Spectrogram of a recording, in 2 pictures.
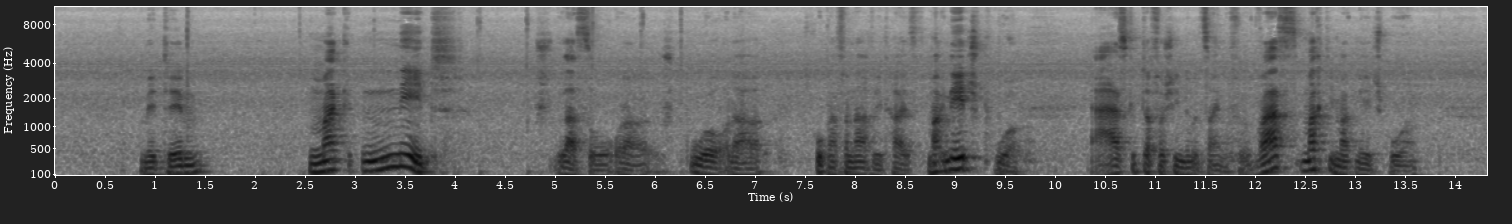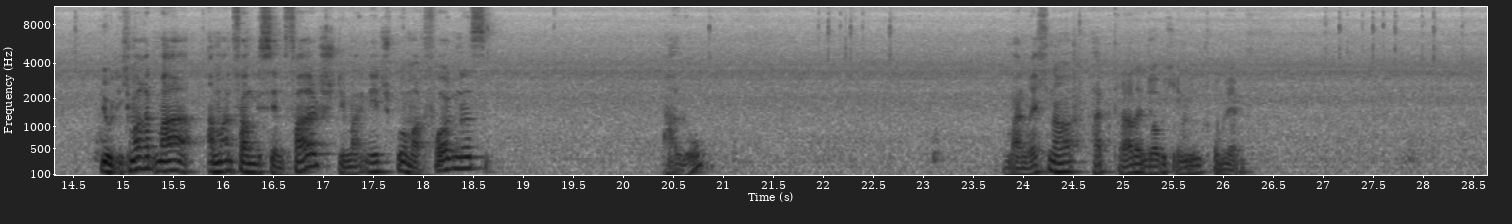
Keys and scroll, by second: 2.1 super+z, 2.5 super+z, 3.2 super+z.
